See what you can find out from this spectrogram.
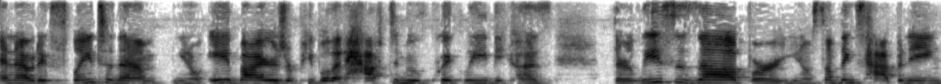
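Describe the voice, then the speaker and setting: Speaking with an American accent, a woman keeps a fairly high pitch and fairly even intonation. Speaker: real estate team leader and trainer. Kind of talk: training talk. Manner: fast.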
